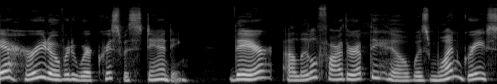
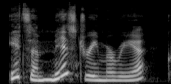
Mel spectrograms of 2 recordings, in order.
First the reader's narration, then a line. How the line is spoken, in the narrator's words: Chris said excitedly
